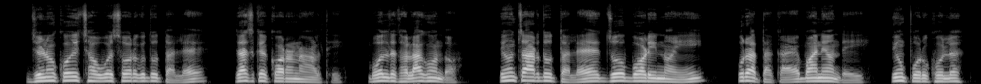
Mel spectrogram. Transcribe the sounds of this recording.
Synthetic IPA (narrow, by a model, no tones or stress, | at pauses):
d͡zɪɽ̃ɔkoːisʰaʊɛswɔɾəɡd̪uːt̪alɛ | d͡zɛːs̬kɛkɔɾɽ̃aːɭt̪ʰi | boːld̪ɛt̪ʰɔlaːɡɦɔ̃ːnd̪ɔ | t̪ɪũt͡saːɾd̪uːt̪alɛd͡zoːbɔɽinɔ̃i | pʊɾat̪akaːɛbaːniɔ̃ːnd̪ɛi | t̪ɪũpʊɾkʰol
